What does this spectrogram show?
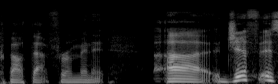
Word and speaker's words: GIF: GIF is spelled J-I-F. GIF is G-I-F, and that's how it's spelt, and that should be how it's pronounced.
